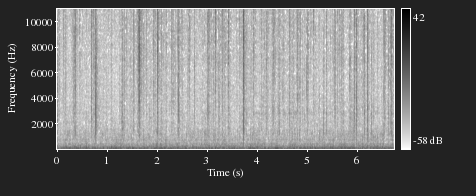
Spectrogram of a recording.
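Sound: fire crackling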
